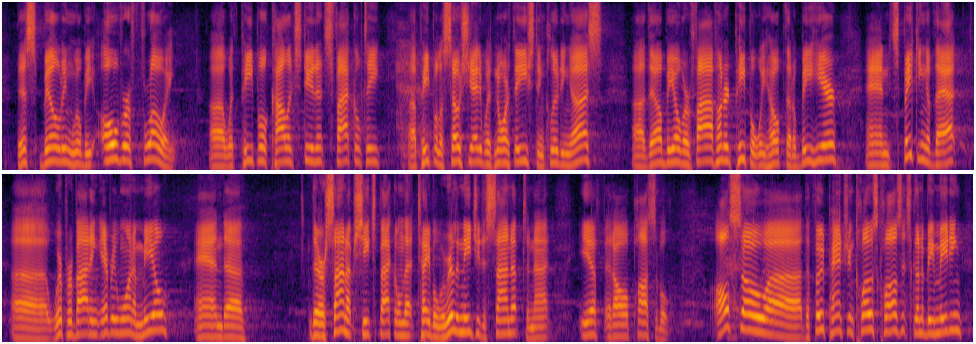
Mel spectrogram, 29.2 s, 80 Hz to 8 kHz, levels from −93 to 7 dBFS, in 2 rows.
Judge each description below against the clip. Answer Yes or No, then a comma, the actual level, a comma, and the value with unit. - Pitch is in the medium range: Yes, medium, 180 Hz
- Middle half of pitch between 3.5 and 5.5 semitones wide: Yes, average, 4.8 semitones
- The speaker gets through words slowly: No, average, 155 wpm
